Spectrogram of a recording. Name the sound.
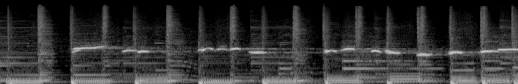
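human whistling a tune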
